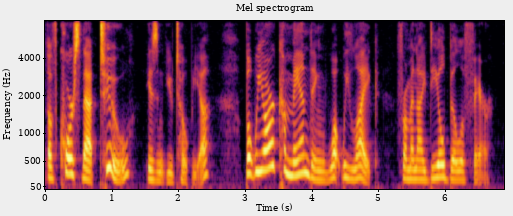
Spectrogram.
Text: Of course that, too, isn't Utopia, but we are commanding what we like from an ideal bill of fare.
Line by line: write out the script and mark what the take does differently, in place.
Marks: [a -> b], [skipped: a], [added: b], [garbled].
Of course that, too, isn't Utopia, but we are commanding what we like from an ideal bill of fare.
